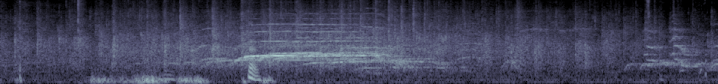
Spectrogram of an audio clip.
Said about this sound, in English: The slow clap.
